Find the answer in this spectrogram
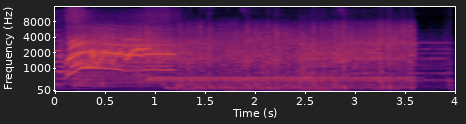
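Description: Cartoon sound effects: a high pitched scream that rises and then falls, then a steam train's steady whistle over a rumbling noise. The train sound cuts off suddenly about three and a half seconds in.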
